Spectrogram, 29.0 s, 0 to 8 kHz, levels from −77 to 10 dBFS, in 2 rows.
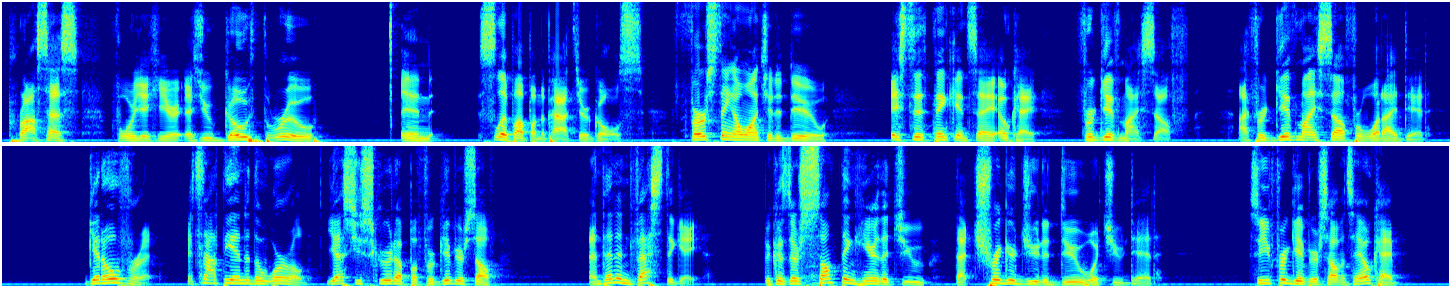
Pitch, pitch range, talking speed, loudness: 125 Hz, 120-155 Hz, 165 wpm, -19 LUFS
